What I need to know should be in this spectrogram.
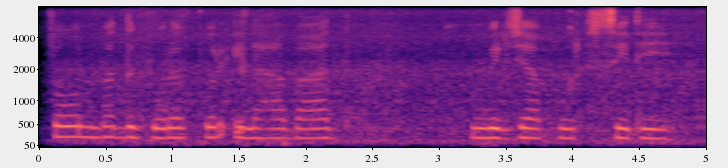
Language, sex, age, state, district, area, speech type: Hindi, female, 18-30, Uttar Pradesh, Sonbhadra, rural, spontaneous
